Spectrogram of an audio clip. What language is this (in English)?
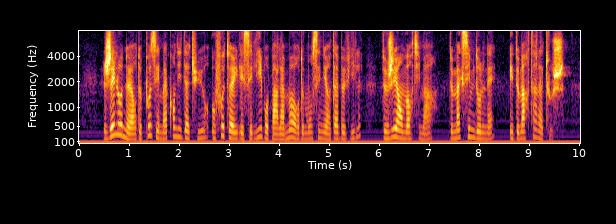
French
